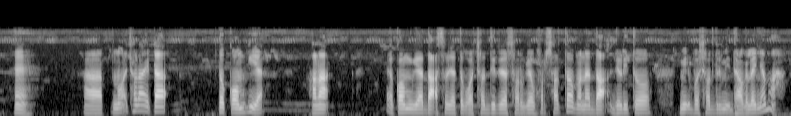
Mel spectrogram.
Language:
Santali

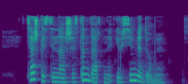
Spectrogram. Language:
Belarusian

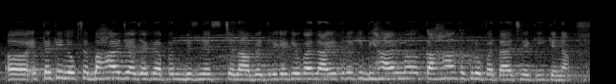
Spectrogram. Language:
Maithili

